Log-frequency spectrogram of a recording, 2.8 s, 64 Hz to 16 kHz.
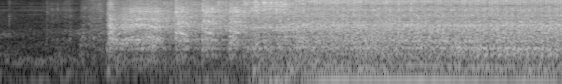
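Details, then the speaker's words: Engine around 200,000 miles, first start after retiming: quick crank catches in half a second, settles to a steady, even, quiet idle with no binding or knocking; sounds good. "oh my that sounds great I mean you know for 200,000 Mi I think it sounds good dude that's that's not bad at all"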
